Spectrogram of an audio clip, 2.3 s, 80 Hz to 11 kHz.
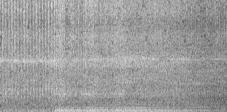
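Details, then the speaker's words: Peugeot 205 Turbo Diesel with lightened 4.5 kg flywheel and performance clutch, pump deliberately set rich: blips with deep, heavy chuffing roar and slow return, "like a locomotive". Over-rich fuelling, badly adjusted diesel before readjustment. "Voilà, c'est une locomotive. Donc là, un diesel, ça c'est un diesel mal réglé."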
